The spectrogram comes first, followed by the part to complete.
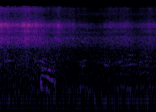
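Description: A thin clear plastic bag crinkling and rustling as it is handled and pulled about, with a few brief vocal sounds over it.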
